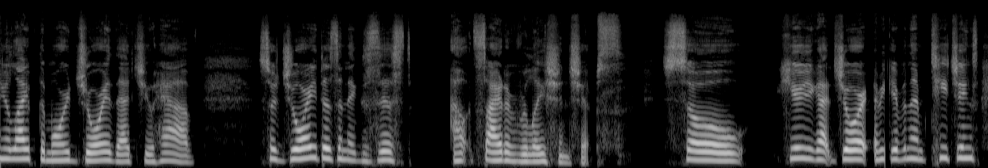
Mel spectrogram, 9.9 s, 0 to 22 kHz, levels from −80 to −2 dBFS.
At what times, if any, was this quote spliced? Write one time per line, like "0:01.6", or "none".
0:06.4
0:08.8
